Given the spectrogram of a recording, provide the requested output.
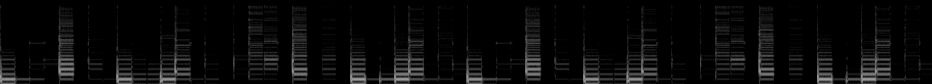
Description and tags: Glitchy StepsDisturbet 102bpm
ABleton Live Synthesis
glitch, loop, drum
